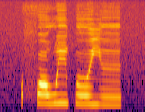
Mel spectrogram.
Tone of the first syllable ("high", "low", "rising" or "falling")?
high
